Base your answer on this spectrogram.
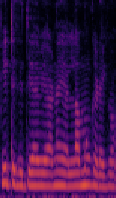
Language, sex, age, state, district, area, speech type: Tamil, female, 45-60, Tamil Nadu, Viluppuram, rural, spontaneous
